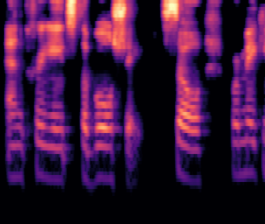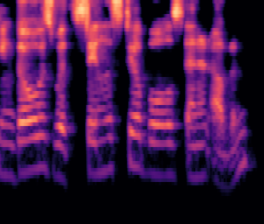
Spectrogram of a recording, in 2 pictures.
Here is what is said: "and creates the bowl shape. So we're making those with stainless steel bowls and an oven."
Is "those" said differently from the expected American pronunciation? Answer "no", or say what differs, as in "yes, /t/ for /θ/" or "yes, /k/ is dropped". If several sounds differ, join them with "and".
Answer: no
